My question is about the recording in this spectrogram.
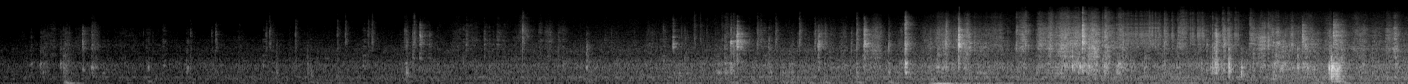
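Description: Plastic clicks and rattles of a portable jump starter and its clamp cable being handled while the XT90 plug is worked into its port, growing louder and more frequent in the second half.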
